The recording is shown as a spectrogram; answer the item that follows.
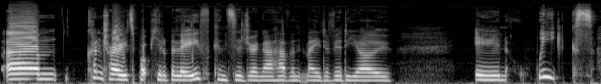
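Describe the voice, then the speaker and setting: A young woman with a cold-hoarsened voice, chatting casually in a rambling, self-deprecating way as a video blogger. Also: mid-range voice, fairly even intonation, moderate pace, a little mellow, no room sound. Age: young adult. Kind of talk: casual chatty vlog, answering tag questions.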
